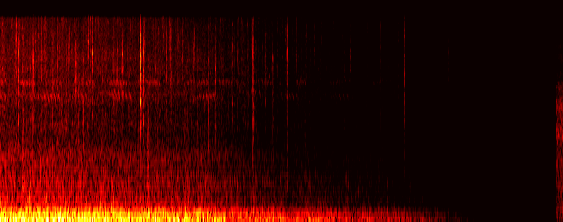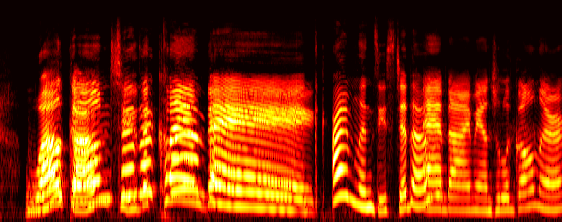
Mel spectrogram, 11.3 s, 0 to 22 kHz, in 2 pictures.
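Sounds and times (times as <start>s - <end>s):
campfire crackling: 0.0s - 4.3s
speech: 5.9s - 11.2s.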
